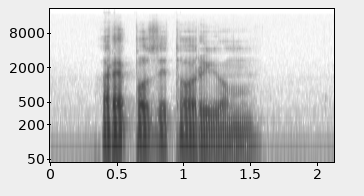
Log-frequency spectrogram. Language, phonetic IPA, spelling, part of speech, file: Polish, [ˌrɛpɔzɨˈtɔrʲjũm], repozytorium, noun, Pl-repozytorium.ogg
